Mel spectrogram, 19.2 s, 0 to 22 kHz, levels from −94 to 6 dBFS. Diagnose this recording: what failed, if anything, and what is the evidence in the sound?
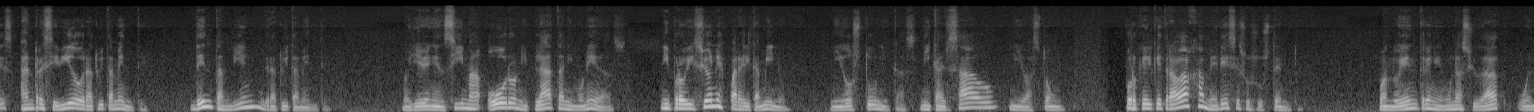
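Comfort noise in place of the background fills pauses at 7.87 to 8.23 s and 13.83 to 14.07 s, a codec-stage effect, likely Opus discontinuous transmission. The detailed room noise becomes steady hiss, about 2 dB and 6 dB quieter, showing as flat, textureless spectrogram blocks with abrupt edges.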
